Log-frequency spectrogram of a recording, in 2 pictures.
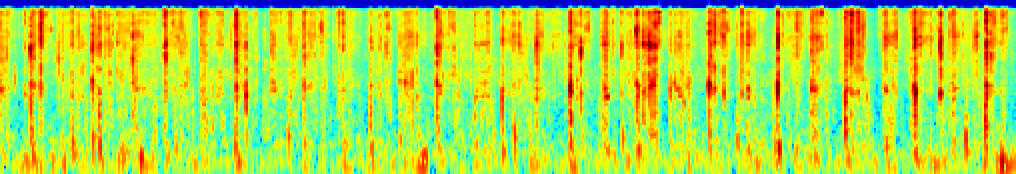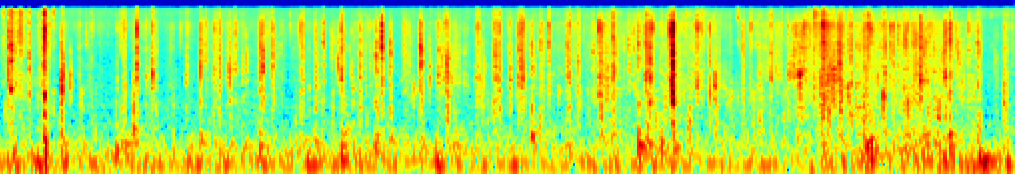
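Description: Horse hooves clip-clopping on hard ground: a quick, irregular run of sharp hoof strikes, with a low rumble joining about halfway.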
